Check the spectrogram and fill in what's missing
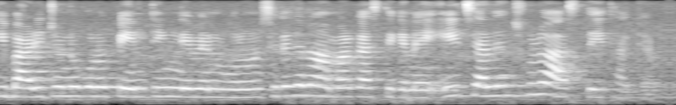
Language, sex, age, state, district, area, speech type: Bengali, female, 18-30, West Bengal, Paschim Medinipur, rural, spontaneous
